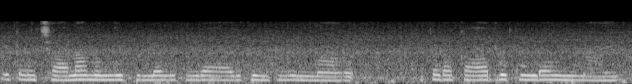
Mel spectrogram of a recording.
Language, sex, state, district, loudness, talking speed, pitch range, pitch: Telugu, female, Telangana, Hyderabad, -15 LUFS, 105 wpm, 200-210 Hz, 205 Hz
